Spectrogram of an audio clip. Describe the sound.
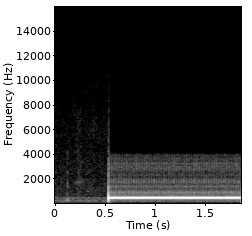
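A telephone dial tone sounds while a call is being dialed: after a brief near-silence it switches on abruptly as a loud, steady, unbroken hum at a fixed low-mid pitch and holds unchanged to the end, with no voices.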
